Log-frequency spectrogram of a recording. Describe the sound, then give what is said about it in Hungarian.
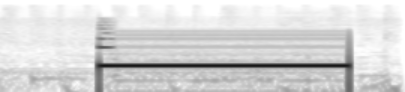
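A single loud telephone ringing tone as the listener of the day is called, one steady mid-pitched beep lasting a little over a second, with quiet background before and after and no voices. “Hívjuk a nap hallgatóján.”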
